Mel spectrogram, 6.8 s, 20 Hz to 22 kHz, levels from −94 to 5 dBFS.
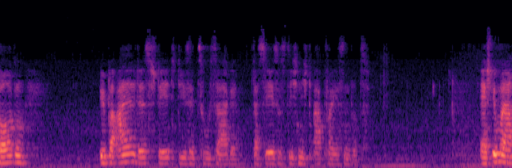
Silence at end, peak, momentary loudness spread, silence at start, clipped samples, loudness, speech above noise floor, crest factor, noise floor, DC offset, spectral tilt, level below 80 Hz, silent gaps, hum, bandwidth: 0 s; -8 dBFS; 25 LU; 0 s; under 0.1%; -31 LUFS; 26 dB; 22 dB; -55 dBFS; under 0.1%; -6 dB/octave; -58 dBFS; none; none; 9.2 kHz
